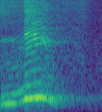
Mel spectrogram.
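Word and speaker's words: NIMH: And all you've had to sit through is a secret of Nim 2, and you can't even fucking pronounce its name right. Fuck you! It's pronounced Nymph.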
